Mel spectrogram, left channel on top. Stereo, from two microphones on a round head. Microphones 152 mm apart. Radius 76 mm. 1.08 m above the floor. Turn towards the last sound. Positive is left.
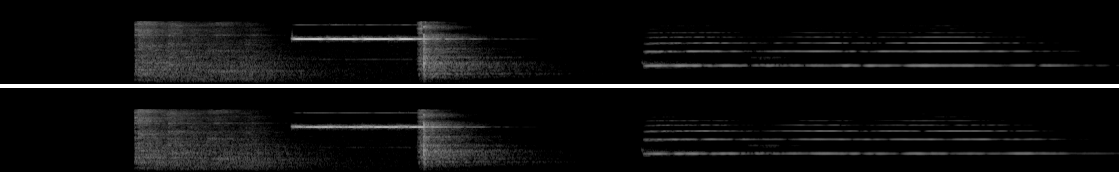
turn(degrees=-25)  # may be behind; listen again after turning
